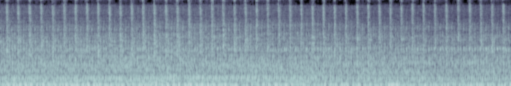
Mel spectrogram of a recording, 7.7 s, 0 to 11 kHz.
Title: 2002 Mercruiser 3.0 alpha one clicking/ticking noise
